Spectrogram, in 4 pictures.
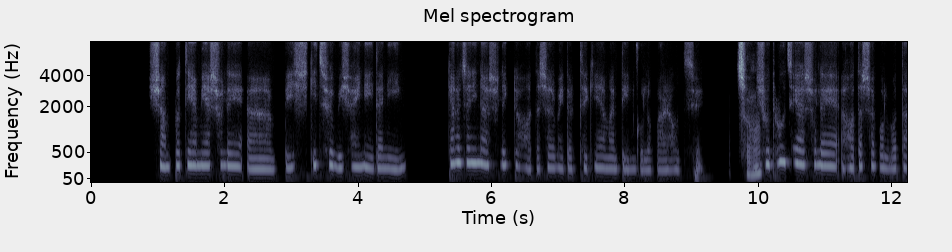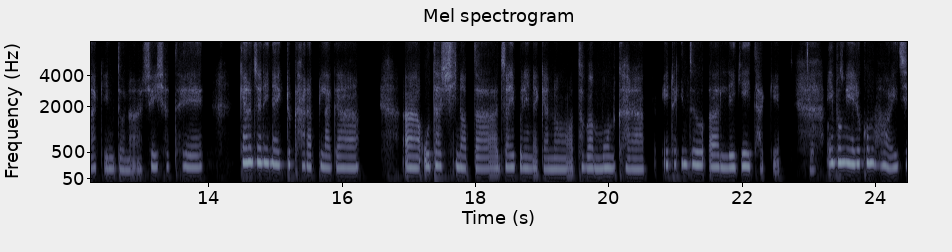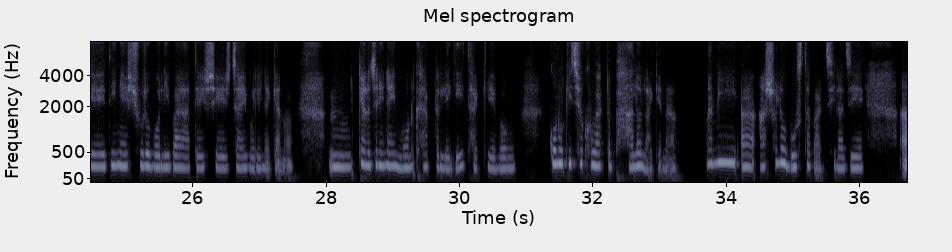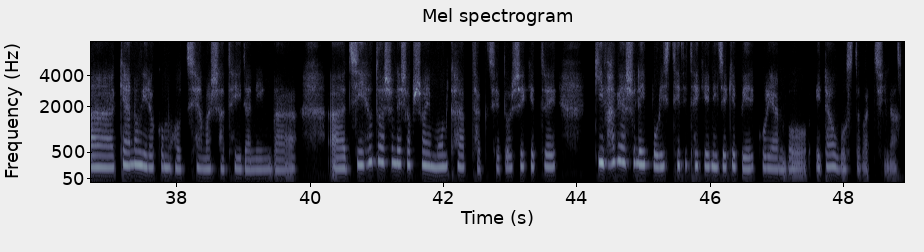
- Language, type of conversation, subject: Bengali, advice, মানসিক নমনীয়তা গড়ে তুলে আমি কীভাবে দ্রুত ও শান্তভাবে পরিবর্তনের সঙ্গে মানিয়ে নিতে পারি?
- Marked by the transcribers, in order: unintelligible speech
